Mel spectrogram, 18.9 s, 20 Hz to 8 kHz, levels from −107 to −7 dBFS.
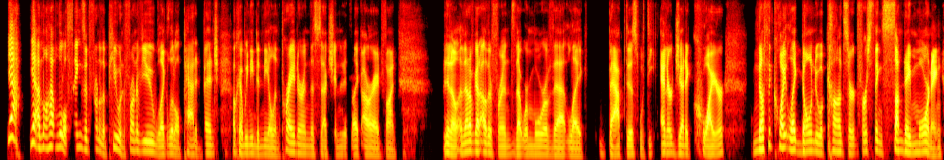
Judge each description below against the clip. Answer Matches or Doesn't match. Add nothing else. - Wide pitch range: Matches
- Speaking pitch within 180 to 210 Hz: Doesn't match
